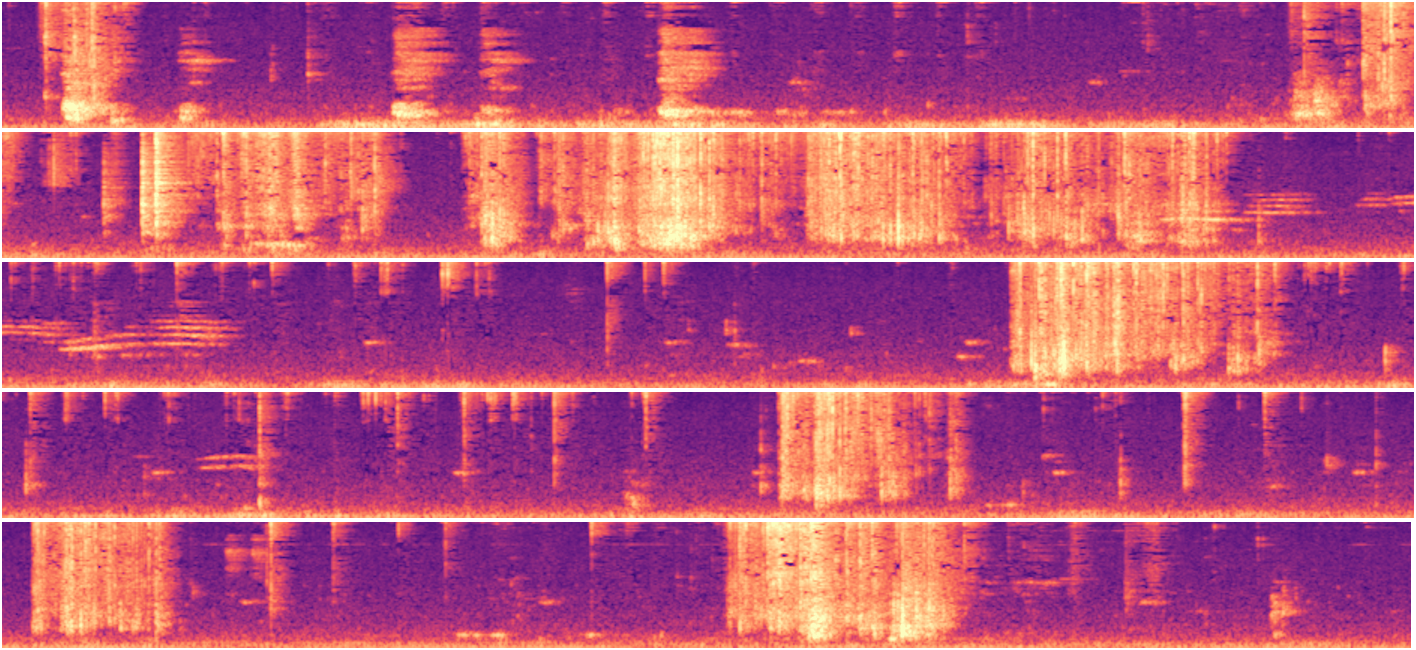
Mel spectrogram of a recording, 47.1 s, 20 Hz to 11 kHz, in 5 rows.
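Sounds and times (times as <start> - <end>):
plastic crinkling: 8.6 - 17.6, 25.6 - 27.8, 33.4 - 34.7, 37.8 - 39.5, 42.5 - 44.2.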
